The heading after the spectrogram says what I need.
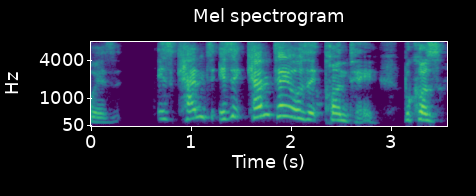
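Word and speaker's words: Kanté: what he said is it's actually both let me just double check something it's both kante and kante in french it's kante in uh where's he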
